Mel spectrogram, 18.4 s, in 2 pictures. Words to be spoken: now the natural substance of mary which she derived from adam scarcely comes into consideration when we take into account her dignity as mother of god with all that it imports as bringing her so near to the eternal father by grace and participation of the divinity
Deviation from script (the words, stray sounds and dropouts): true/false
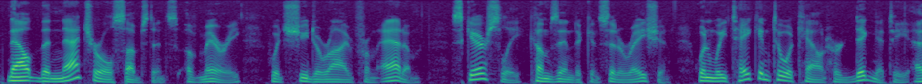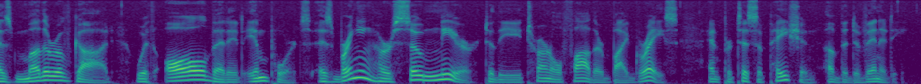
false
